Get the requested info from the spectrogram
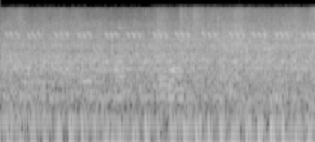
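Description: Small motorbike engine idling close by, a steady rapid even pulse.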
